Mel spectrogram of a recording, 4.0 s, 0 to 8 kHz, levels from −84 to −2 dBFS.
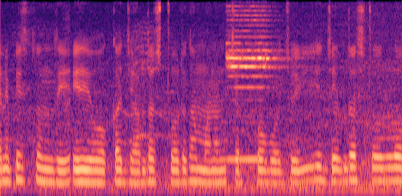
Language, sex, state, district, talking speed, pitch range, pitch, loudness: Telugu, male, Andhra Pradesh, Guntur, 180 wpm, 140-155 Hz, 145 Hz, -16 LUFS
